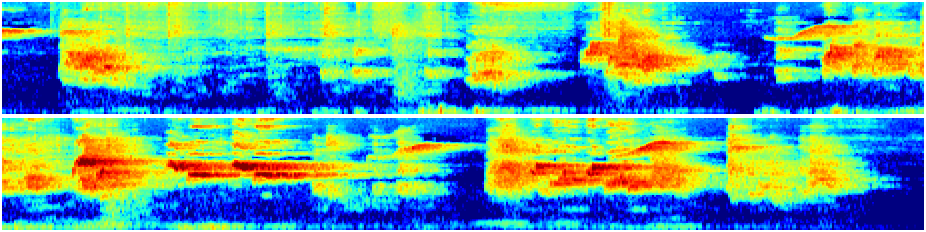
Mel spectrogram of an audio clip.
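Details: Newly acquired red-whiskered bulbul pitted against a top provincial bulbul in training; a steady series of bright, chattering warbled phrases with rising whistled flourishes, over faint low rustling and thuds.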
